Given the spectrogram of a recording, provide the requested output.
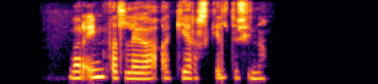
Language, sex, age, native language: Icelandic, female, 20-29, Icelandic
